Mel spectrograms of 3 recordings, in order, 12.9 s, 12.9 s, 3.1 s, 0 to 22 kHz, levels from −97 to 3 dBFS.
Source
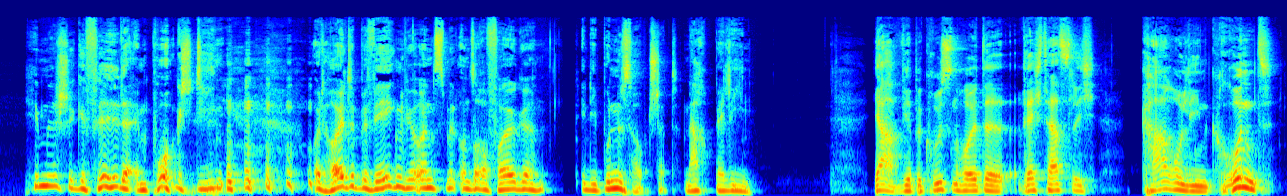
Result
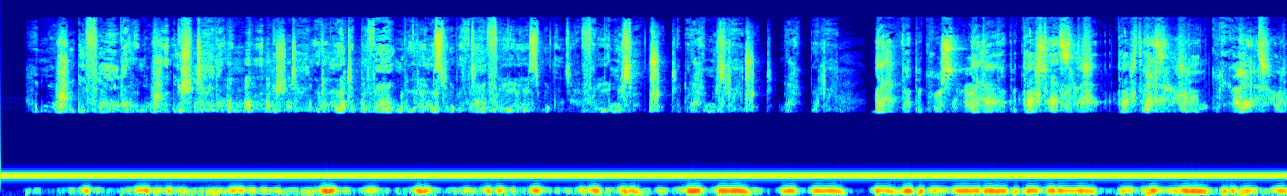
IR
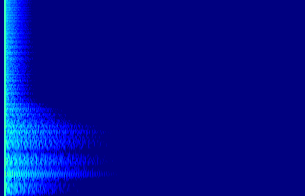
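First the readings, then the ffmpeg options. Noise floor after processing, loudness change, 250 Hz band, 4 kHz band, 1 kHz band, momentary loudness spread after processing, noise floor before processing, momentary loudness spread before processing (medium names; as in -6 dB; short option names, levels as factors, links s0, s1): -37 dBFS, -6.0 dB, under -20 dB, +1.0 dB, under -40 dB, 7 LU, -81 dBFS, 11 LU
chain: -af "aecho=1:1:949:0.596,afftfilt=real='re*(1-between(b*sr/4096,120,2100))':imag='im*(1-between(b*sr/4096,120,2100))':win_size=4096:overlap=0.75,aeval=exprs='val(0)+0.02*sin(2*PI*420*n/s)':c=same"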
